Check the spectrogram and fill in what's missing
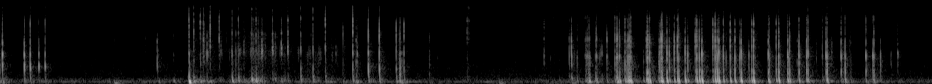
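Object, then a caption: Wooden hair brush with bristles. Fingertips scratch and flick the bristles of a wooden hair brush, making rapid, dry, crackly scratches and flicks. The sound comes in bursts: a brief flurry at the start, a denser run from about two to four seconds, and a long busy stretch from about six seconds on. Each flick is short with no ring, pairing a soft low thump with a bright, crisp snap.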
